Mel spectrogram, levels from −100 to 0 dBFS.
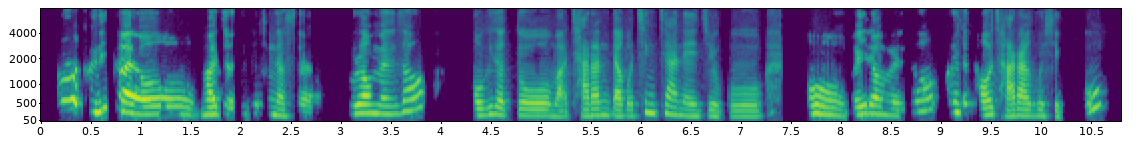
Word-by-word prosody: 아 -, -, -23 dB, 0.3 s
그니까요. 210 Hz, -, +6 dB
맞아. 195 Hz, +2 st, +3 dB, 0.2 s
진짜 455 Hz, -, -18 dB
신났어요. 160 Hz, -5 st, -6 dB, 0.4 s
그러면서 230 Hz, -, +2 dB, 0.5 s
거기서 185 Hz, +1 st, -2 dB
또 170 Hz, -2 st, 0 dB
막 150 Hz, -2 st, -4 dB
잘한다고 160 Hz, -1 st, -3 dB
칭찬해 195 Hz, -7 st, -4 dB
주고 145 Hz, -1 st, -8 dB, 0.4 s
어 210 Hz, -4 st, +2 dB
막 160 Hz, -, -10 dB
이러면서 220 Hz, -, -2 dB
그래서 255 Hz, -2 st, -2 dB
더 185 Hz, +1 st, +2 dB
잘하고 165 Hz, -3 st, -1 dB
싶고 355 Hz, -, -7 dB
190 Hz, 255 characters per minute, -19 LUFS, 160-230 Hz, 0.5 s, 그니까요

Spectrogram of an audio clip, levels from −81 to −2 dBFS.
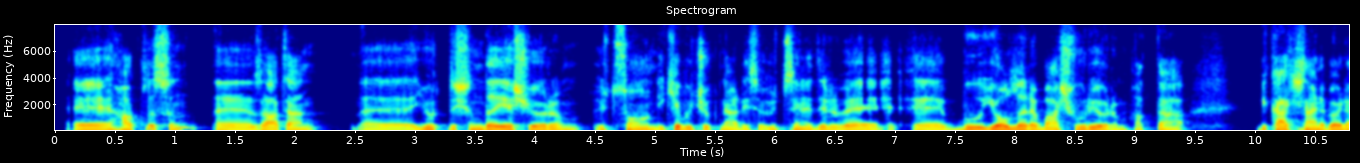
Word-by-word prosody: Eee, 150 Hz, 0 st, +2 dB
haklısın. 170 Hz, -, -1 dB
Eee, 135 Hz, -3 st, -1 dB
zaten, 145 Hz, +3 st, 0 dB, 0.4 s
eee, 130 Hz, -4 st, -3 dB
yurt 150 Hz, +3 st, -1 dB
dışında 145 Hz, -1 st, +2 dB
yaşıyorum 135 Hz, +2 st, +2 dB
3 140 Hz, -8 st, -8 dB
son 125 Hz, -4 st, -2 dB
2,5 130 Hz, 0 st, 0 dB
neredeyse 120 Hz, -2 st, -5 dB
3 125 Hz, -1 st, -7 dB
senedir 135 Hz, +5 st, -2 dB
ve, 70 Hz, -, +1 dB, 0.3 s
eee, 140 Hz, -4 st, -1 dB
bu 150 Hz, +4 st, +3 dB
yollara 145 Hz, +2 st, +6 dB
başvuruyorum. 135 Hz, -2 st, +1 dB
Hatta 130 Hz, 0 st, -6 dB, 0.6 s
birkaç -, -, +1 dB
tane 135 Hz, -2 st, +1 dB
böyle, 125 Hz, -1 st, +4 dB
140 Hz, 130 wpm, -21 LUFS, 130-150 Hz, 0.6 s, yollara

